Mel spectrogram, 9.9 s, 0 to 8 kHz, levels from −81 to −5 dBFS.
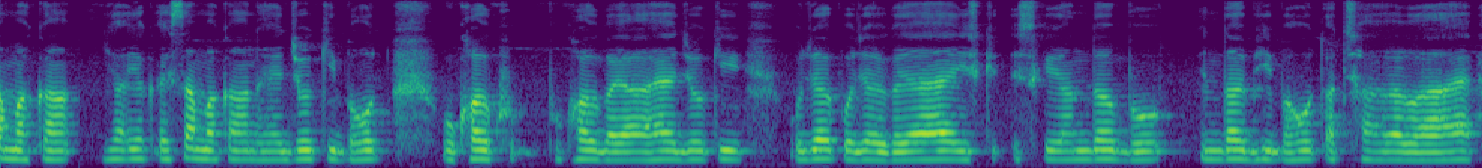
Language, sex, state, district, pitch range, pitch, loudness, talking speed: Maithili, male, Bihar, Supaul, 155-165 Hz, 160 Hz, -23 LUFS, 175 wpm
